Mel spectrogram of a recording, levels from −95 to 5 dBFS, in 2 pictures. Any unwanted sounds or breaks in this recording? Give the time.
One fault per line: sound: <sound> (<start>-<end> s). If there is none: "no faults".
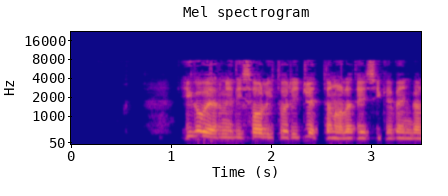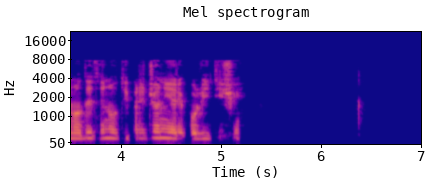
no faults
